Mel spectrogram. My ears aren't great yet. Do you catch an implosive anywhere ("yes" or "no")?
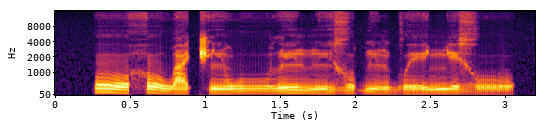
yes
